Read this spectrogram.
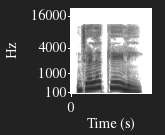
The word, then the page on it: ಜೋಲುಗಾಲು: jōlugālu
